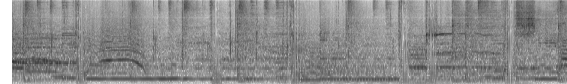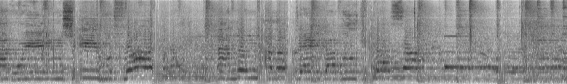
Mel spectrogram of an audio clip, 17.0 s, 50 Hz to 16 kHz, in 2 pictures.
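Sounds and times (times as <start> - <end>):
shout from crowd: 0.2 - 2.4
sustained bass notes: 0.2 - 15.2
acoustic guitar: 0.2 - 17.0
drums: 0.2 - 17.0.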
